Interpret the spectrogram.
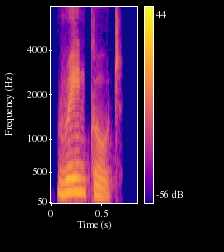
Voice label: "raincoat", Indian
